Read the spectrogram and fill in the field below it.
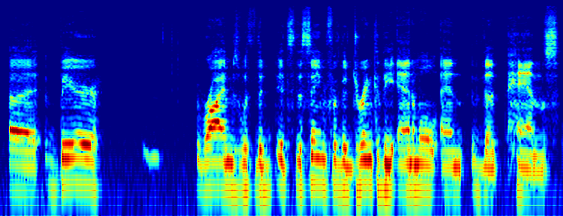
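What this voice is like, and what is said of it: Speaks with a noticeable accent. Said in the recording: “Sorry, my accent.”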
